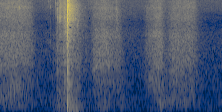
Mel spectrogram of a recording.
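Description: Handling noise: soft rustling with one sharp click about two-thirds of a second in.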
